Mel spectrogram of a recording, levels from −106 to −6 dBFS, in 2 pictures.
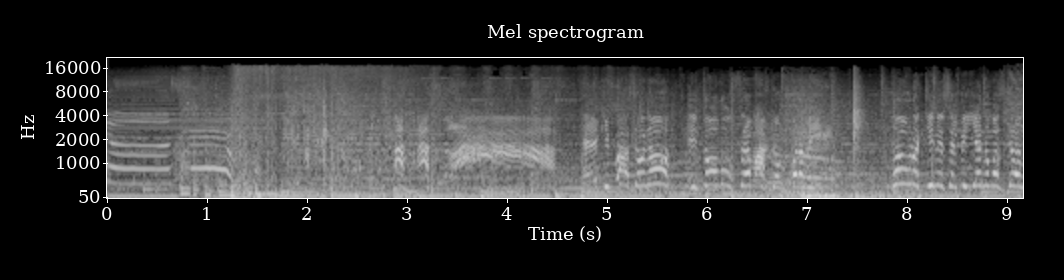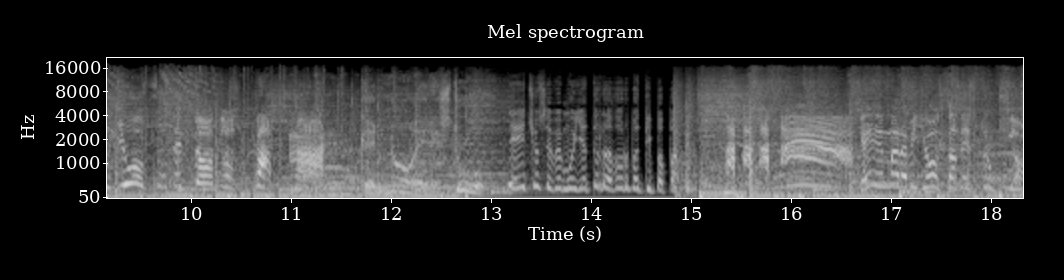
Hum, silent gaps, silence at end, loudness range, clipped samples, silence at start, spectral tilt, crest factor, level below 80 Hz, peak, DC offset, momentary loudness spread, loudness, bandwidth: none; none; 0 s; 4 LU; under 0.1%; 0 s; -5 dB/octave; 18 dB; -42 dBFS; -16 dBFS; under 0.1%; 8 LU; -34 LUFS; 17.5 kHz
